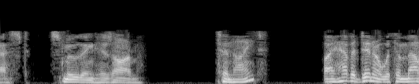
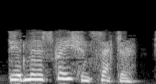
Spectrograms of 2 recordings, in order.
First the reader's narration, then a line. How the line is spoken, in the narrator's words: she said, her voice taut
